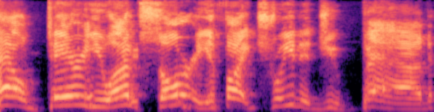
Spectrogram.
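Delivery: put-on indignant, defensive, grudging, insincere tone. Retelling how she got defensive with the men: imitating a defensive, insincere apology. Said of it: "she got defensive".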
